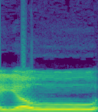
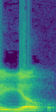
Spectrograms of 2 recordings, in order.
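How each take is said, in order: First: The vowel sound is stretched out long. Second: The vowel sound is cut off abruptly. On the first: "ऐसे हरूफ को ना खींचा जाता है" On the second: "झटका भी नहीं देंगे"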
